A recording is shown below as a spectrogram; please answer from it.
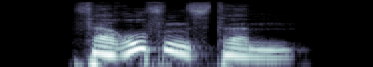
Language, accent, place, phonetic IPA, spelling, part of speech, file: German, Germany, Berlin, [fɛɐ̯ˈʁuːfn̩stəm], verrufenstem, adjective, De-verrufenstem.ogg
- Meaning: strong dative masculine/neuter singular superlative degree of verrufen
